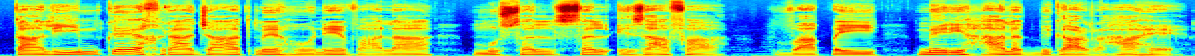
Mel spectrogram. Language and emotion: Urdu, sad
